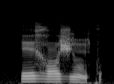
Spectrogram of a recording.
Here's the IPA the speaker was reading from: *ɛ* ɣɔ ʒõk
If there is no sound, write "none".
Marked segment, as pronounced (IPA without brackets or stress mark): ɪ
